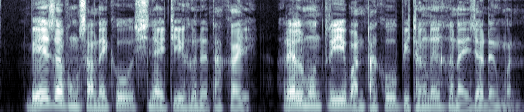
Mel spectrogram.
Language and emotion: Bodo, neutral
